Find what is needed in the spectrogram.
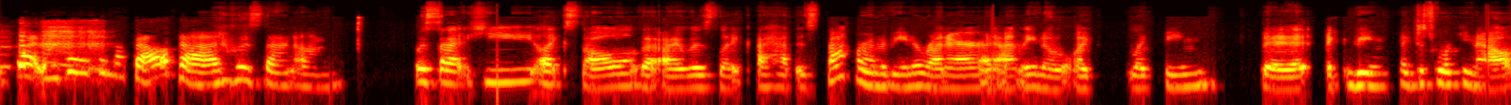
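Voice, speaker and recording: A woman's normal speaking voice in an American accent, fairly high in pitch, lively in intonation, at a moderate pace, with a dry, close sound and no echo. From Texas, Houston. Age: 30s. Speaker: outdoor content creator. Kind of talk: casual chat.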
